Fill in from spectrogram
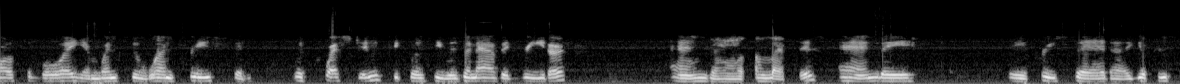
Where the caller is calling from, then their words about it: Bronx, New York, United States; from the Bronx.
